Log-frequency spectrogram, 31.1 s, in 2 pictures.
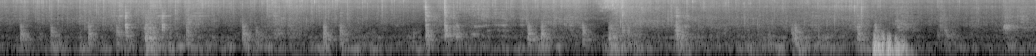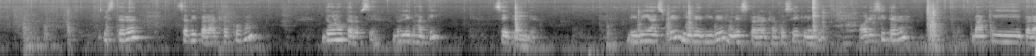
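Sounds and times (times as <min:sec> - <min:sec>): flatbread sizzling in ghee: 0:00.0 - 0:31.0
spatula scraping a pan: 0:00.2 - 0:13.1, 0:14.0 - 0:20.1, 0:27.6 - 0:31.0.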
